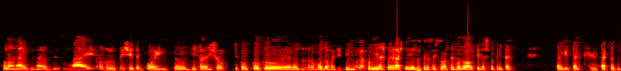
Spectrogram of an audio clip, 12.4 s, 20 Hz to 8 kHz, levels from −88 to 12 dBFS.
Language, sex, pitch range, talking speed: Slovak, male, 120-130 Hz, 145 wpm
